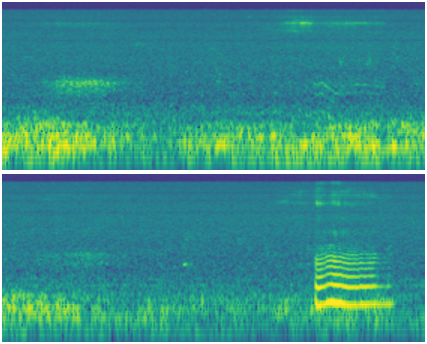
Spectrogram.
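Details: Moka, a Shih Tzu, sleeping and snoring oddly: low, rumbling breaths rise and fall for several seconds, then one louder, nasal, tonal snort near the end.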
